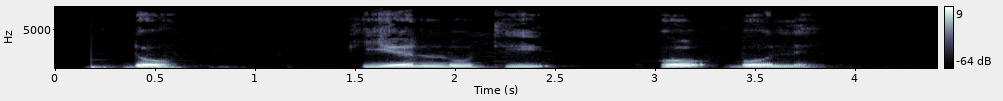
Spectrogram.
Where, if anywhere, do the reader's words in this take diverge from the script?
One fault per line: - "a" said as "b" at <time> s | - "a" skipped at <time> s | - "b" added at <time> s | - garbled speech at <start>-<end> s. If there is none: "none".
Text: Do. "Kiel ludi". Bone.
- "Ho" added at 3.0 s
